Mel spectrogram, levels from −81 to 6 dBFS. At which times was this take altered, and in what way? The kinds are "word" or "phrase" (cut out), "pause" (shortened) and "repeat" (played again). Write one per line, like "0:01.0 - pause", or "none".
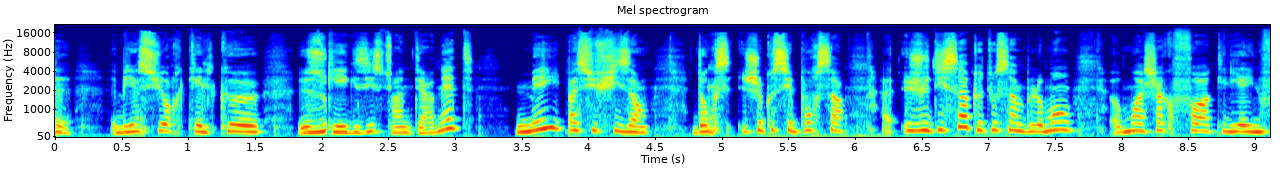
0:02.0 - word
0:02.5 - word
0:03.8 - word
0:05.3 - word
0:06.9 - word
